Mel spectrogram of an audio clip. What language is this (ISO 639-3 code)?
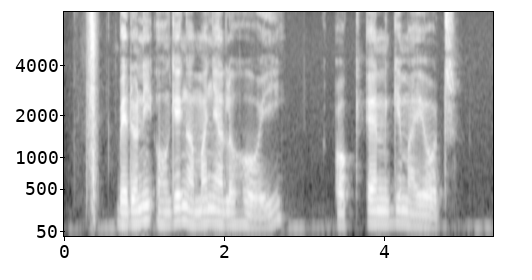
luo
